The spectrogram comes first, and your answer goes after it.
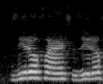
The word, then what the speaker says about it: xerophytes: अब देखो third type हमारे पास क्या है, जीरोफाइट, ठीक है, इसको जीरो पढ़ते हैं, एक्स को जेड के साउंड से प्रोनाउंस करते हैं। जीरोफाइट्स किस तरह के प्लांट्स हैं जो ड्राई प्लेसेस पर होते हैं, ठीक है।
